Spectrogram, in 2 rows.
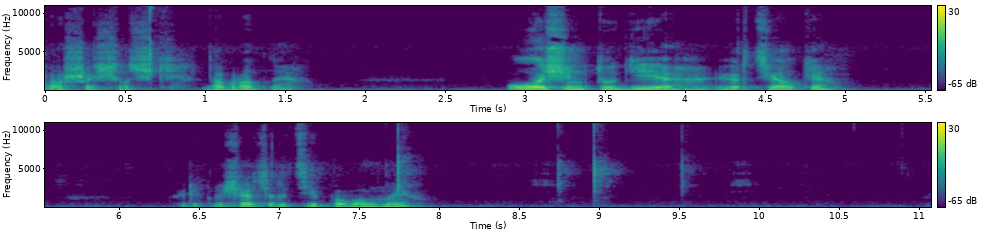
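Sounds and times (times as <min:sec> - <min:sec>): switch clicks: 0:08.7 - 0:09.7.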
